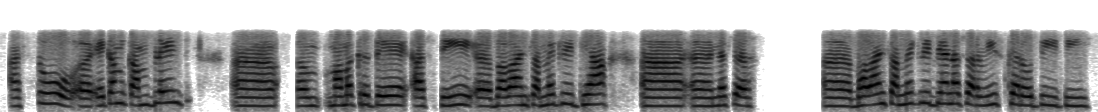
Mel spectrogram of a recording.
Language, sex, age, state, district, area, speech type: Sanskrit, female, 18-30, Kerala, Thrissur, rural, conversation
